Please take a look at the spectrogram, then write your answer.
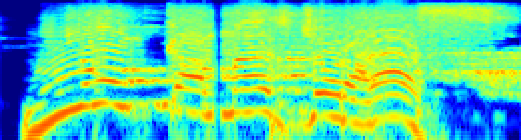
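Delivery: high, slow scripture declaration; forceful proclamation. Acted. Preacher reading God's promise to the congregation, forceful proclamation. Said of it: "esa palabra con tanta fuerza".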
